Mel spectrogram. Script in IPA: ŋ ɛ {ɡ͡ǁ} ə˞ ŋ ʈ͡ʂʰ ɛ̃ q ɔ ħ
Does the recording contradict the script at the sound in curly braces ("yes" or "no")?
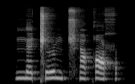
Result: no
